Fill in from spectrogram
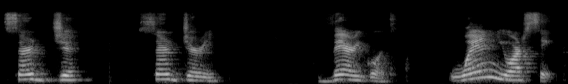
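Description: A woman's voice: mid-range voice, animated, fairly bright tone, low-quality recording. A woman with an Argentine accent teaching English online, patiently modeling words and coaching pronunciation. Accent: Argentine Spanish. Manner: patient, slow and encouraging, models words carefully.

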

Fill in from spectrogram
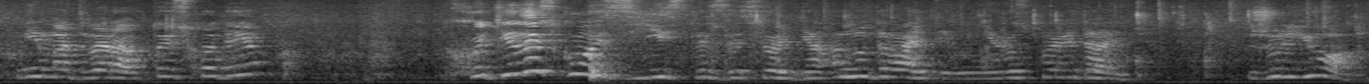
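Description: A woman with a high voice talks to her dogs in a cooing, babying way, snapping out short commands in between. She is heard from some distance in a roomy, echoing space. Faint noise runs underneath. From Ukraine. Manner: cooing baby talk to dogs, with firm commands. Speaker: dog breeder. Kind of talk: casual talk to her dogs.

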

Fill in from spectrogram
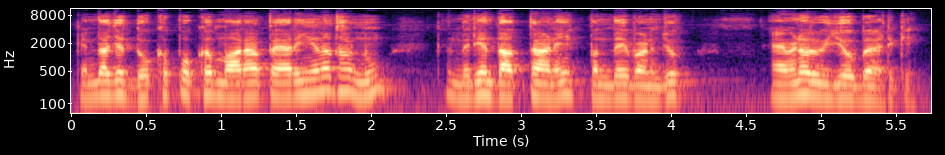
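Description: A man giving a Sikh spiritual talk to viewers. He speaks forcefully, asks rhetorical questions, swings between loud emphatic bursts and quiet low asides, and mixes in English words. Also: steady tone, fast talker, highs cut off.

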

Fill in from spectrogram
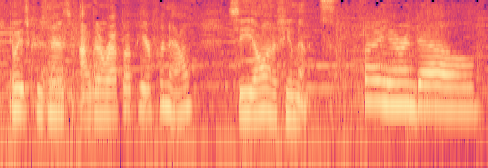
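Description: A woman's voice: fairly high pitch, brisk, music in the background, rough recording. Chatty woman vlogging on a phone. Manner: chatty, addresses viewers directly, upbeat. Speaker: cruise vlogger. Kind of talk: casual vlog narration. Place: cruise ship and terminal, then car. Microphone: handheld phone camera at arm's length.

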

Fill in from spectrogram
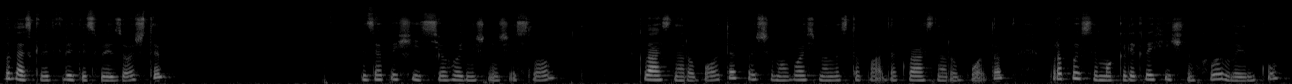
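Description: A woman teaching a primary school lesson for video, giving slow, clear instructions and sounding words out syllable by syllable. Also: mid-range voice, darkish tone. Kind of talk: recorded remote lesson.

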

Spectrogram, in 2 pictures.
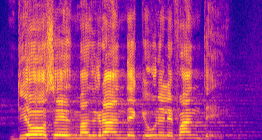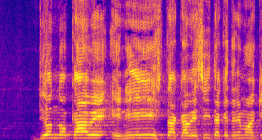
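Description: A male priest with a high-pitched voice delivers a sermon full of emphatic, repeated phrases, stacking lines on top of one another to build each point. His words echo through a large hall with long reverb.

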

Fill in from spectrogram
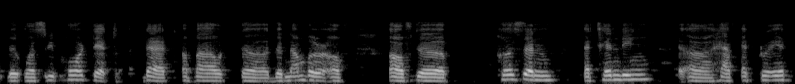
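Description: Thai-accented woman giving a halting keynote. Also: mid-range voice, darkish tone, dry recording. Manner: careful, halting delivery with frequent "uh" fillers. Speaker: keynote speaker. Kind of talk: conference keynote presentation. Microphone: video call. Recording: dull lo-fi video call audio.

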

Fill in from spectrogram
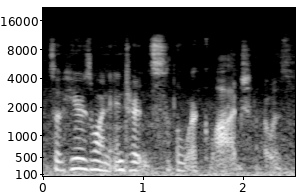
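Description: A woman leads a relaxed walking tour of an outdoor shopping center, filming on a handheld phone; she's filler-heavy, laughs a lot, and sounds a bit tired and thirsty. Her mid-range voice swings widely in pitch at a moderate pace, over traffic and outdoor ambience.

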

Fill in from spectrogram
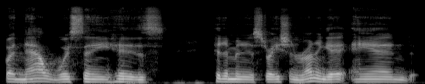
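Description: A man's voice: medium pitch, flat delivery, a little slow, darkish tone, no room sound, studio quality. A man chatting on a podcast, informal and emphatic, with slangy asides. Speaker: podcast guest. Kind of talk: casual podcast chat.

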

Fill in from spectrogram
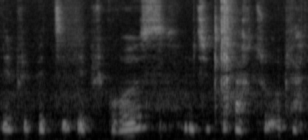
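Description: A woman hosting a casual craft tutorial, talking through each step in a chatty, soft-spoken way and murmuring quietly as she works. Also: mid-range voice, steady tone, moderate pace, vocal fry, slight background noise.

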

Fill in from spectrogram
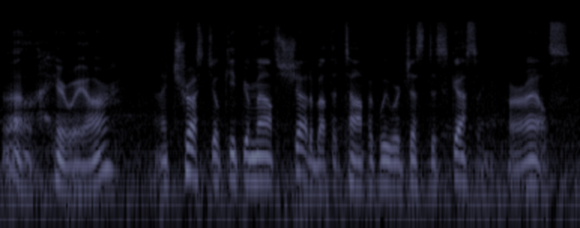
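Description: A man playing a smug, self-important mercenary bodyguard in a video game, talking briskly and confidently. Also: fairly low pitch, fairly bright tone, slight background noise. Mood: smug, guarded. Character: smug, cocky male mercenary bodyguard, shady con artist. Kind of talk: video game character dialogue.

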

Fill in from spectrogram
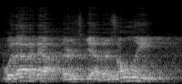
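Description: In a large hotel conference room full of audience members, a male presenter talks fairly quickly in a mid-range voice during a technical keynote. He's energetic and keeps checking in with "okay?" and "right?", captured from far away in the very echoey ballroom.

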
